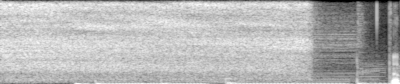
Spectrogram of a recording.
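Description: Aerosol spray-paint can hissing in one long spray that cuts off about a second and a half in, over a low music bed.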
